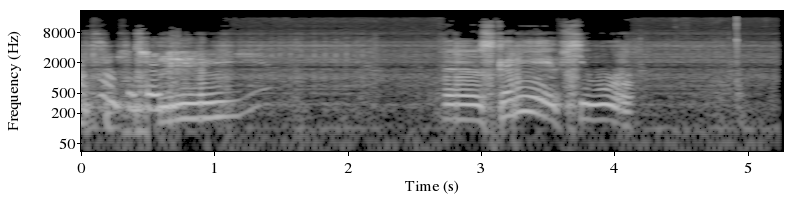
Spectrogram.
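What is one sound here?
An old radio whistles and warbles loudly as it is tuned between stations.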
